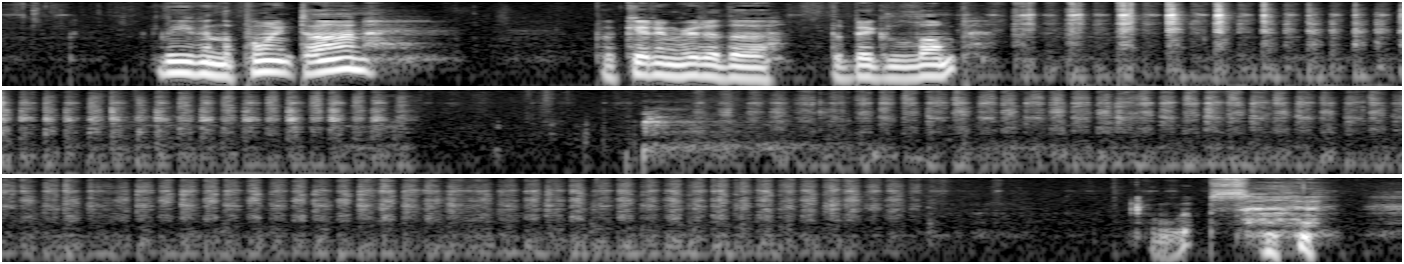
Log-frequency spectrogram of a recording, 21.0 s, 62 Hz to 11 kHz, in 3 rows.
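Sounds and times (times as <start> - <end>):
plastic part sanding strokes: 4.8 - 9.1, 10.5 - 18.8.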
